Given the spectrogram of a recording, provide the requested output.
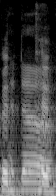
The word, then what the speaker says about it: Pidove: pronounce it Pidove.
